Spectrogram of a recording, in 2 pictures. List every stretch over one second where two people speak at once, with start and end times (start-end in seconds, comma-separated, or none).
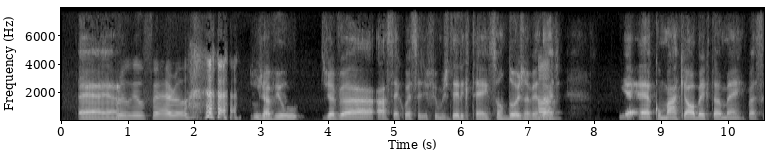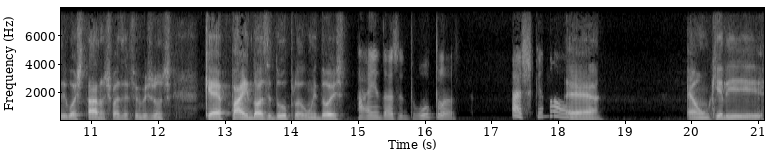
none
